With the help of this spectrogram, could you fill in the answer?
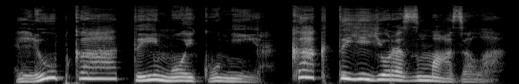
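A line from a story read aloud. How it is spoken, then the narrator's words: Enthusiastic drawl, young girl. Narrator (Russian): Восторженно протянула мелкая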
